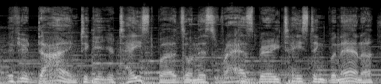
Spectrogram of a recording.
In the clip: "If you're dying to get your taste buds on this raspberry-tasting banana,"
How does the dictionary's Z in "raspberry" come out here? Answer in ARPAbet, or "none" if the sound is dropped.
Z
